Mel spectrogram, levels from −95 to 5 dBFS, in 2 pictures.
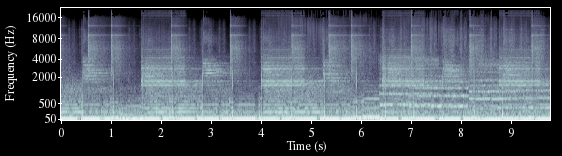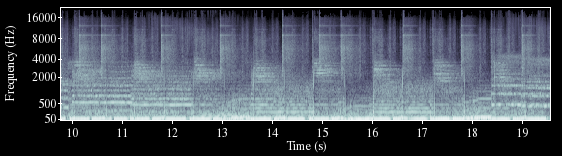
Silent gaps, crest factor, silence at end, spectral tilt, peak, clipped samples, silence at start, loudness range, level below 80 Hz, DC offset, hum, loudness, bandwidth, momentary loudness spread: none; 8 dB; 0 s; -5.5 dB/octave; 0 dBFS; under 0.1%; 0 s; 1 LU; -8 dBFS; under 0.1%; none; -11 LUFS; 13 kHz; 2 LU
